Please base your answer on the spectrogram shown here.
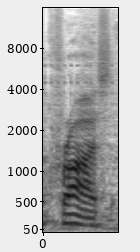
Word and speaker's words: Cross-Z: because when you spell cross, the Z is silent, but the dash Z, like CROSS-Z, that's the official way to spell it.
